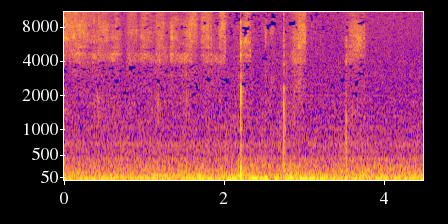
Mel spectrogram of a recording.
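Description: A long, thin, hollow pink plastic drinking straw, which appears bent or doubled, is held upright beside the microphone and rubbed or scratched with the fingertips. The result is a quiet, steady rasping rub with a bright, airy texture over a low rumble, broken by a few short, sharp ticks in the middle of the clip.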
